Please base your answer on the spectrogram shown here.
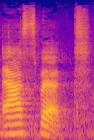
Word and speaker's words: aspect: 1 dot in the middle means there are 2 syllables. Aspect. Where is the stress? First syllable, so 2-1. Aspect.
